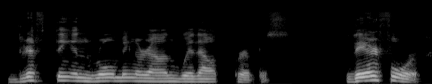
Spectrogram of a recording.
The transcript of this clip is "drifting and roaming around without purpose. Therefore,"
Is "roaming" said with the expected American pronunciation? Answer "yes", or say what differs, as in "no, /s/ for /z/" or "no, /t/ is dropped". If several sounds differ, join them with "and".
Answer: yes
